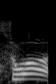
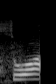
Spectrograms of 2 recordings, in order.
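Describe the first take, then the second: Both takes have the same delivery.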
